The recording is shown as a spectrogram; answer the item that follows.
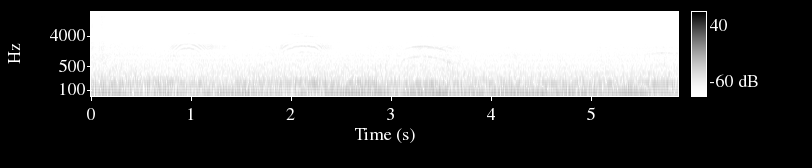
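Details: Newborn kittens crying loudly while their mother is unwell; three or four arched, high mews rise and fall in the first half, then fade, over a steady low rumble.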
